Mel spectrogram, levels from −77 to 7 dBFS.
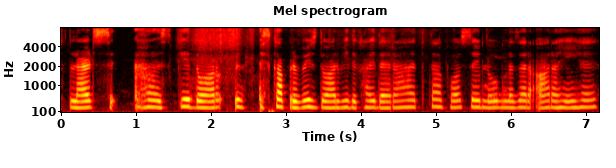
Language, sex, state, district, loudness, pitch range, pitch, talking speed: Hindi, female, Bihar, Purnia, -21 LUFS, 220-240 Hz, 225 Hz, 165 wpm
